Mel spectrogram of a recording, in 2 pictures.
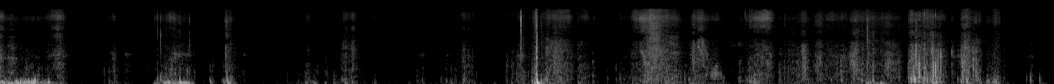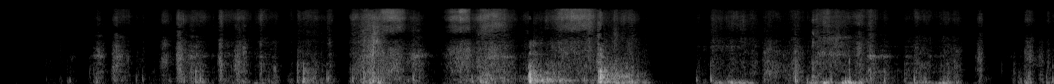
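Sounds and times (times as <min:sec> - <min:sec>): footsteps crunching in snow: 0:01.6 - 0:10.1.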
